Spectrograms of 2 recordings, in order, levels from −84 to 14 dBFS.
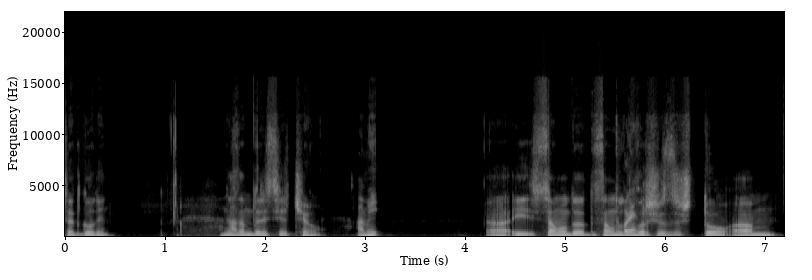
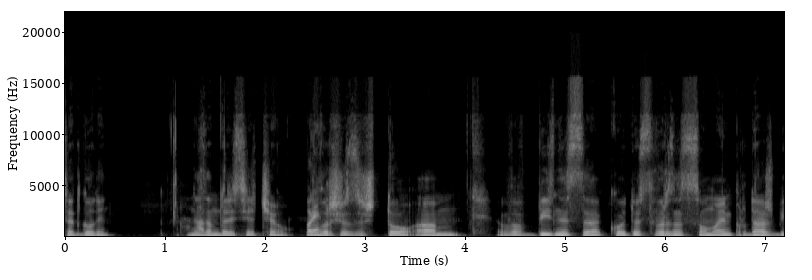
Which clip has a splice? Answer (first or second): second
